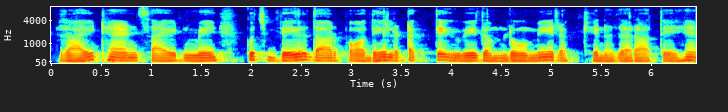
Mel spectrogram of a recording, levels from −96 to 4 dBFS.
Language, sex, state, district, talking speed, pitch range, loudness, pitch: Hindi, male, Uttar Pradesh, Lucknow, 140 wpm, 95-110 Hz, -16 LUFS, 100 Hz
